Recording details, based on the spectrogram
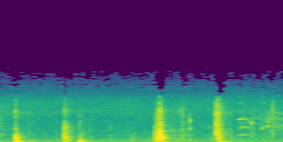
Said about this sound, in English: Come on, let's try this door.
